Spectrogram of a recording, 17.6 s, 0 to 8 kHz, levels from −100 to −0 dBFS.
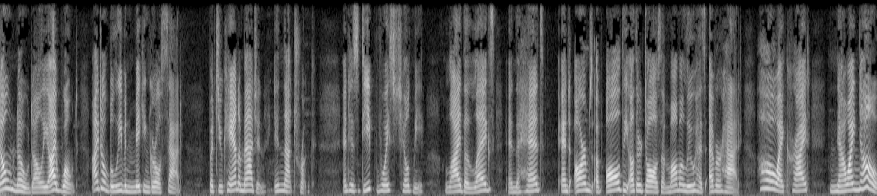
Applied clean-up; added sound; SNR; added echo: none; none; none; none.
